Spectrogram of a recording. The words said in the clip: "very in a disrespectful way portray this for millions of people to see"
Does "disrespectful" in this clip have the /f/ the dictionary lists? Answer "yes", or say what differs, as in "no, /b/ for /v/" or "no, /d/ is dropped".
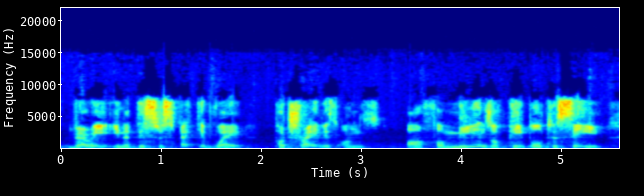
no, /f/ is dropped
